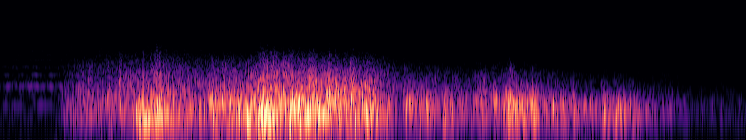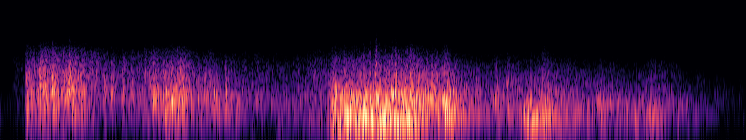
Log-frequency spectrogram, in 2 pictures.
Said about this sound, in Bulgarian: завъртял се облак бял, после гръм и страшен тътен. И димът се разпилял.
